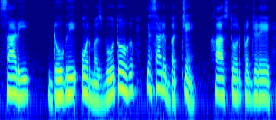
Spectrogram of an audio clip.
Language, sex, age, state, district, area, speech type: Dogri, male, 45-60, Jammu and Kashmir, Jammu, urban, spontaneous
